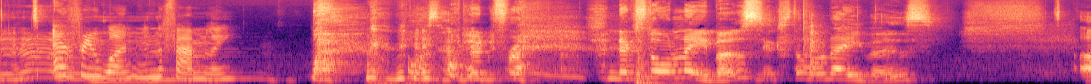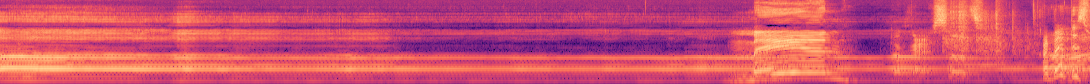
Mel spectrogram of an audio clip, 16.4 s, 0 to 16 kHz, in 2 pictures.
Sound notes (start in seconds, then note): 2.4 guffaws; 4.6 accented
